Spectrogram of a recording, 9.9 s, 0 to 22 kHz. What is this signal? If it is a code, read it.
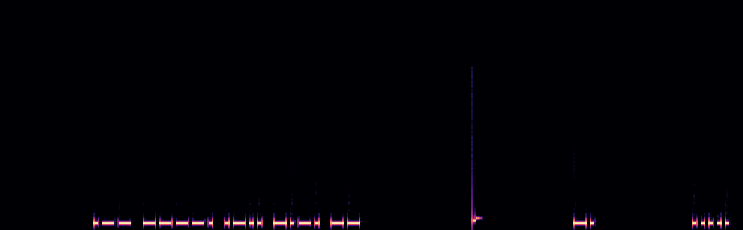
Morse code, heard as a keyed tone, about 22 wpm, spaced as for 14 wpm, 700 Hz. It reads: W9LCM N5
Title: USA Call Signs - 5 Characters - 8x Character Spacing - 22wpm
